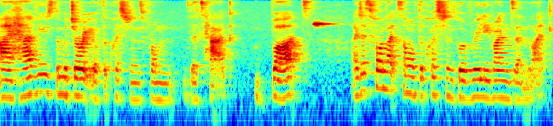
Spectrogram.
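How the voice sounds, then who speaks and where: Speech at a moderate pace with fairly even intonation comes through audible room echo and noticeable background noise. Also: woman. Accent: British. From England, Ghanaian family. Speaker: vlogger. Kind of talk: casual vlog talk to camera.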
